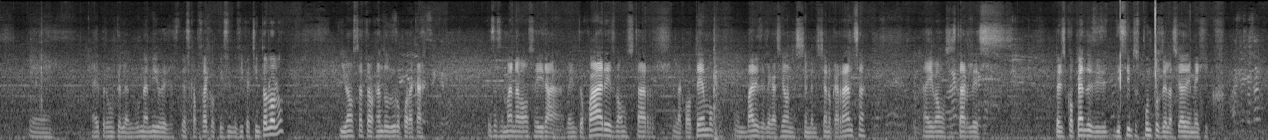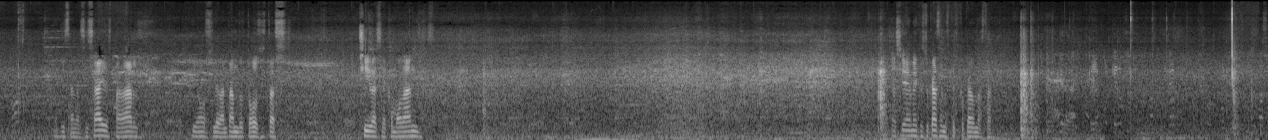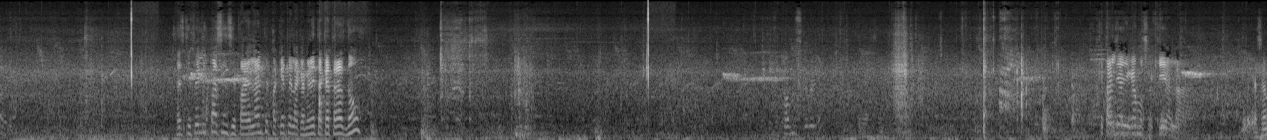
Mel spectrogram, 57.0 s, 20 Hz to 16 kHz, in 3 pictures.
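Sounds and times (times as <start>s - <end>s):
street noise: 0.0s - 57.0s
man speaking: 7.3s - 15.2s
truck engine rumbling: 23.2s - 57.0s.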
